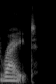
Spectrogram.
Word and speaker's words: write: The first word is right, pronounced right.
